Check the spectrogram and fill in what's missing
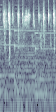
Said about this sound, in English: you're gonna hear this weird sound of both my clicking and my space key being pressed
